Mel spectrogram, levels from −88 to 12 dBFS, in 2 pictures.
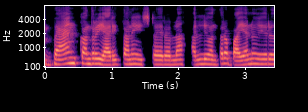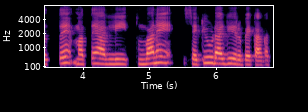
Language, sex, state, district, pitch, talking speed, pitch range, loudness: Kannada, female, Karnataka, Raichur, 230 Hz, 70 wpm, 215-250 Hz, -15 LUFS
